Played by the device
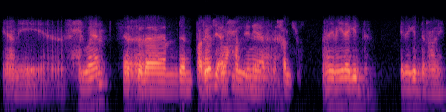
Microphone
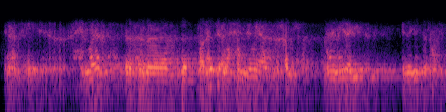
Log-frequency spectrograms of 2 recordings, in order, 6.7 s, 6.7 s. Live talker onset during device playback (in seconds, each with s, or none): none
